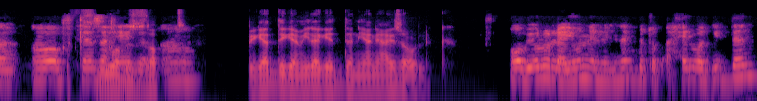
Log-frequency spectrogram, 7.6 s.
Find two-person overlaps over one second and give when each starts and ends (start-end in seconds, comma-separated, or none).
0.7-1.9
